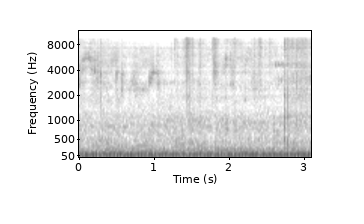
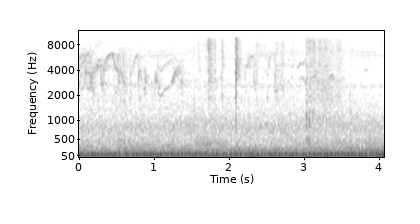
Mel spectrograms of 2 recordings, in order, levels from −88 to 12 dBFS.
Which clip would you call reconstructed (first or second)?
first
